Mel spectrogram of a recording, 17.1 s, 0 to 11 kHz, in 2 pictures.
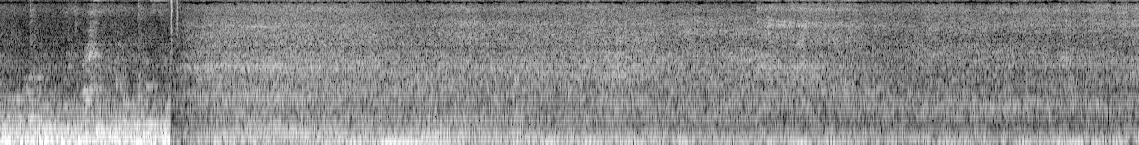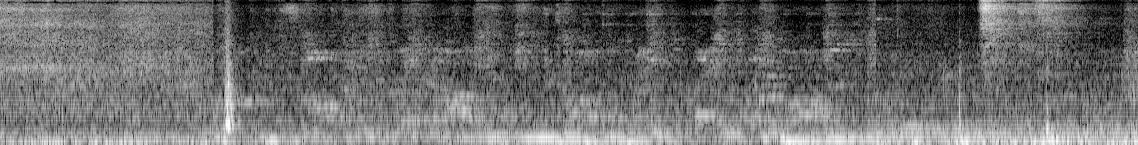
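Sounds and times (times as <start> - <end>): road traffic: 0.0 - 17.0
heavy rain on street: 1.4 - 10.2.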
